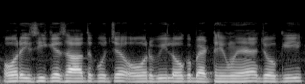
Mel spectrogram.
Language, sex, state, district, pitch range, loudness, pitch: Hindi, male, Chandigarh, Chandigarh, 140-150 Hz, -15 LUFS, 145 Hz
